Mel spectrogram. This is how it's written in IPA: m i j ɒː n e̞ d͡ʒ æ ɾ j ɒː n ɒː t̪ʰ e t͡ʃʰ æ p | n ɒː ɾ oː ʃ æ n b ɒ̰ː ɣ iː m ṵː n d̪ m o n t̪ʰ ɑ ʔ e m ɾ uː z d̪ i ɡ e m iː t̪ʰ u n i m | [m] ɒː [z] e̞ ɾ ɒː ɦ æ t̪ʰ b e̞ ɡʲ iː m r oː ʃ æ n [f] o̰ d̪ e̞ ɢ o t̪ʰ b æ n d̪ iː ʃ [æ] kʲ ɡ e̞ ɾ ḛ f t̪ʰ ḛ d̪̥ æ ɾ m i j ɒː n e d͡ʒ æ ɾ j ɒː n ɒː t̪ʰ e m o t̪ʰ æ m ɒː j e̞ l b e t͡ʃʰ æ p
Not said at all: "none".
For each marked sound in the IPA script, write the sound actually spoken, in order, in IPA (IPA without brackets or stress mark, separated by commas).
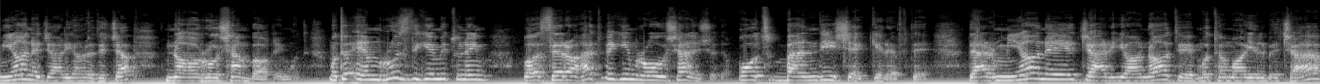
b, s, ʃ, e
